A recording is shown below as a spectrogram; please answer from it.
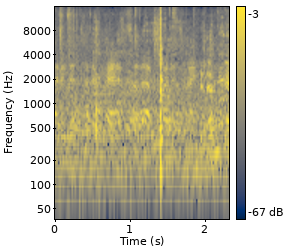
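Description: Indistinct voices of spectators chatting, with one sharp knock a little past the middle.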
